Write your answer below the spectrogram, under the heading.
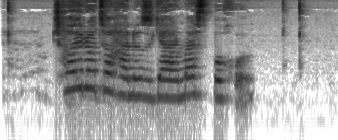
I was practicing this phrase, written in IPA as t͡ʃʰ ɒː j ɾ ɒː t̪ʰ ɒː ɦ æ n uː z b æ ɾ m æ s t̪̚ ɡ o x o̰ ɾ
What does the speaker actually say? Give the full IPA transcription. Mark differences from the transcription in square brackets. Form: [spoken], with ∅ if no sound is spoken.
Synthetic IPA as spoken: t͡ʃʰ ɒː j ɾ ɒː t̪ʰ ɒː ɦ æ n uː z [ɟ] æ ɾ m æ s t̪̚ [b] o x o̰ ɾ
